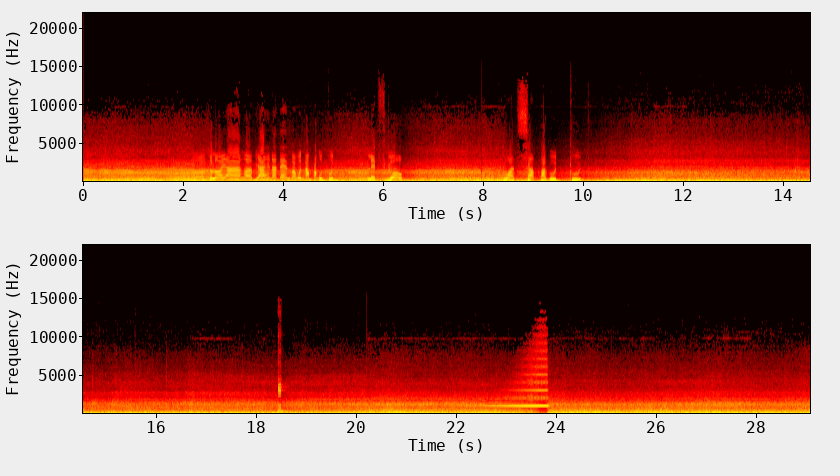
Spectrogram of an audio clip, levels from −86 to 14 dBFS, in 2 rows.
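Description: At 22.00 s a microphone starts picking up the loudspeaker it feeds, and around 1 kHz the gain around that loop climbs past unity, producing loudspeaker feedback squeal. The tone reinforces itself on every pass, swelling over roughly a second and a half into a pure, piercing whistle that reaches about the same loudness as the rest of the audio. It ends at 23.92 s, as though the loop was broken.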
